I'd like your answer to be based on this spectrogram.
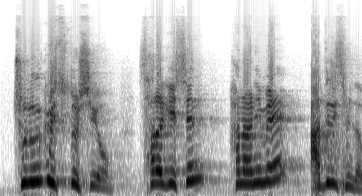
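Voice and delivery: loud, high ecstatic declaration; mock zealous outcry; fervent shout. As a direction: proclaim it like a man beside himself. Preacher acts out fervent confession.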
